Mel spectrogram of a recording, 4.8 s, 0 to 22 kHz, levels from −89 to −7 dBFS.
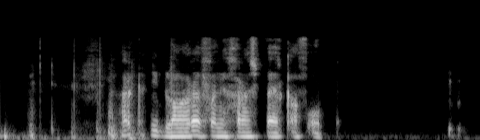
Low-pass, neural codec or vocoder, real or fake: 7.2 kHz; codec, 16 kHz, 8 kbps, FreqCodec, smaller model; fake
